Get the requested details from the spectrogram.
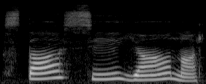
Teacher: Deməli, buradan bir Y hərfi əlavə olunacaq, bir də O hərfi A-ya keçəcək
